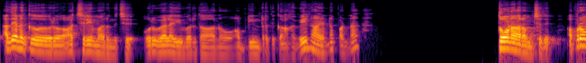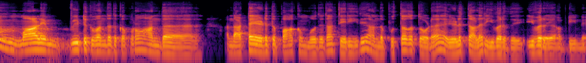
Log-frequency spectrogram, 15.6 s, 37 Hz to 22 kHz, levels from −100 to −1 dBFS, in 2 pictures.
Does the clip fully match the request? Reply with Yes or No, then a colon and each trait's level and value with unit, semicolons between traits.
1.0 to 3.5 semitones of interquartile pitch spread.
No: average, 4.2 semitones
